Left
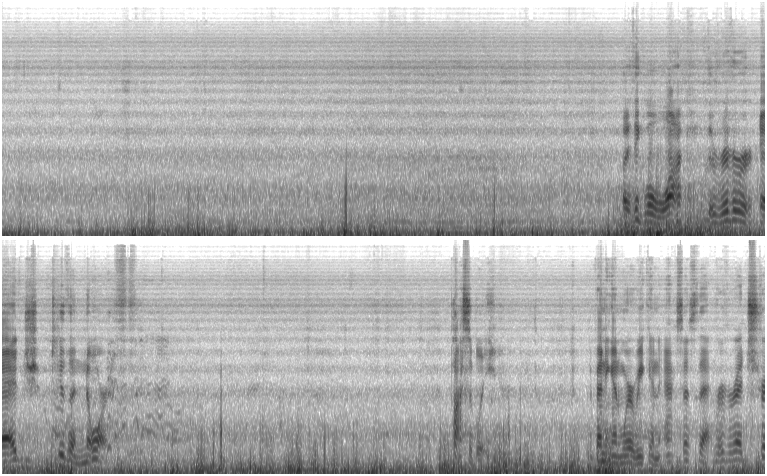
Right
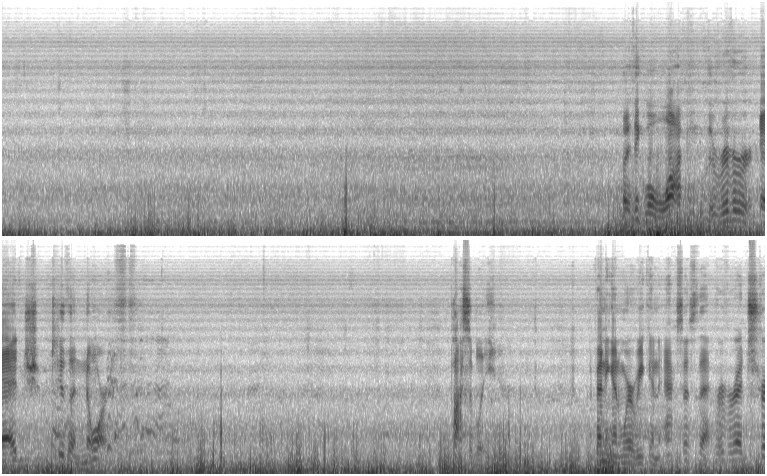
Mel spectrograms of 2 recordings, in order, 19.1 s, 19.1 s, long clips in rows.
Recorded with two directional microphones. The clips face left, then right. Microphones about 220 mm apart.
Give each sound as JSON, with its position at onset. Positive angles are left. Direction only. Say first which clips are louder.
{"t": 7.8, "sound": "speech", "louder": "left 4 dB", "side_deg": 45}
{"t": 15.1, "sound": "a sound", "louder": "left 2 dB", "side_deg": 45}
{"t": 16.9, "sound": "speech", "louder": "left 3 dB", "side_deg": 45}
